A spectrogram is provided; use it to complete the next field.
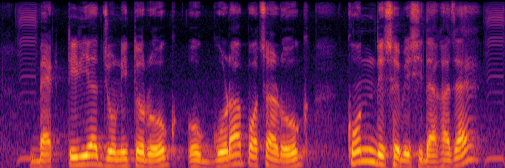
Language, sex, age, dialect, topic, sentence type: Bengali, male, 18-24, Standard Colloquial, agriculture, question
